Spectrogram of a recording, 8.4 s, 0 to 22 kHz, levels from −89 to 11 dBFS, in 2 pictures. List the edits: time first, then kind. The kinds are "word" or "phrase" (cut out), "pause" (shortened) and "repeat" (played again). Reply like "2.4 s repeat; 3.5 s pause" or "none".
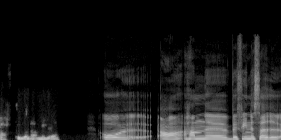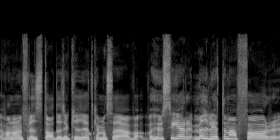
none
